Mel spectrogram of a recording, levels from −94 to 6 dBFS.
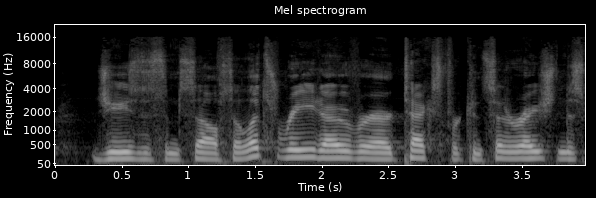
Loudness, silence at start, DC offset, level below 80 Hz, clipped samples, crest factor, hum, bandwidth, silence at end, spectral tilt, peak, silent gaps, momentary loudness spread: -35 LUFS; 0.3 s; under 0.1%; -76 dBFS; under 0.1%; 14 dB; none; 16 kHz; 0 s; -5.5 dB/octave; -20 dBFS; none; 9 LU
